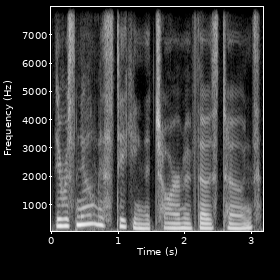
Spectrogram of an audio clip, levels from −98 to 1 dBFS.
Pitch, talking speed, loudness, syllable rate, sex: 205 Hz, 170 wpm, -16 LUFS, 4.6 syllables/s, female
